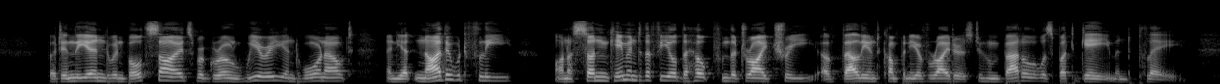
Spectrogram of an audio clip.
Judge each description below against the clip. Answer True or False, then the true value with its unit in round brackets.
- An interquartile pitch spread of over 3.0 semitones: True (3.6 semitones)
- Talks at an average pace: False (215 wpm)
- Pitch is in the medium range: True (150 Hz)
